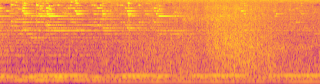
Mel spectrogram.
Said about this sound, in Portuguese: Ouça a música de fundo. Ela é suave, de volume baixo tem alguns sinos, piano, ondas do mar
